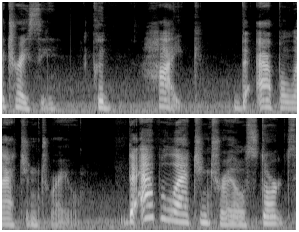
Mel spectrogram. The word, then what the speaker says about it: Appalachian: And you have to say Appalachian, okay? Appalachian. Anyway, don't hit me.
